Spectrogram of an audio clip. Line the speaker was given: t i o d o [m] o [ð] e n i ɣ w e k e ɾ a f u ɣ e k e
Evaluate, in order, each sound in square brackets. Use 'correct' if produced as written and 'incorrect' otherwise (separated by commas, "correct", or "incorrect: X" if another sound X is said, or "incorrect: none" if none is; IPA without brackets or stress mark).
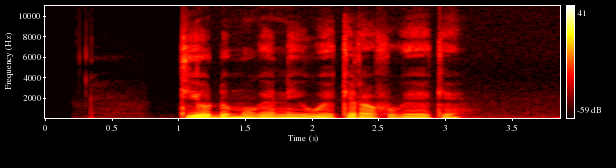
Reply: correct, incorrect: ɣ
